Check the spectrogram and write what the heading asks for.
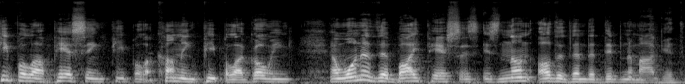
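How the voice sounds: Pitch varies by an ordinary amount in this natural reading voice.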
